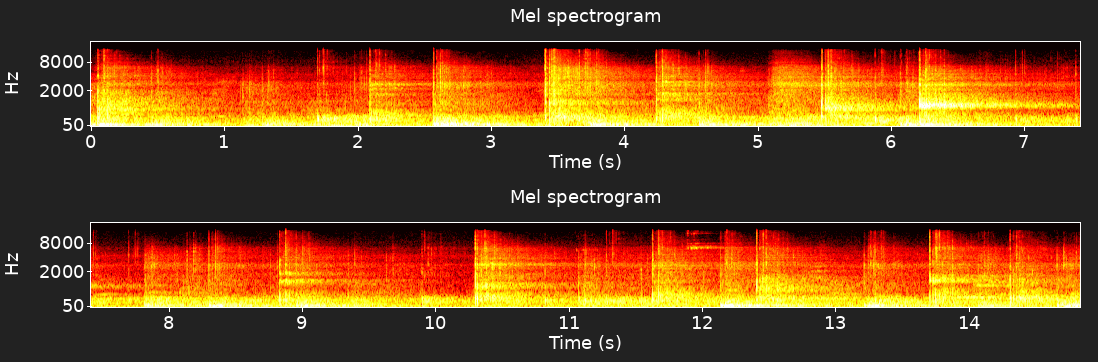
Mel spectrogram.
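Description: Pickleball rally: paddles popping against the hollow plastic ball and the ball bouncing on the hardwood floor, a dozen or so irregular sharp hits, some with a short ringing ping, echoing in the large gym.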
